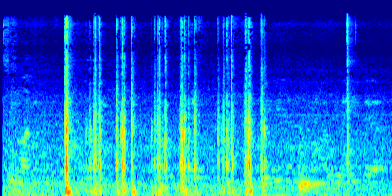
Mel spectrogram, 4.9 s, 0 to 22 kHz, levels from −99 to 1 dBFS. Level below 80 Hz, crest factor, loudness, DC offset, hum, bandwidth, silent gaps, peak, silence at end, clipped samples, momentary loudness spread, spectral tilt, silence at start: -46 dBFS; 30 dB; -31 LUFS; under 0.1%; none; 16 kHz; none; -2 dBFS; 0 s; under 0.1%; 21 LU; -5.5 dB/octave; 0.05 s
